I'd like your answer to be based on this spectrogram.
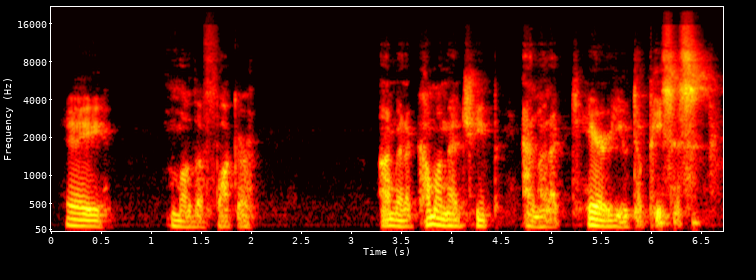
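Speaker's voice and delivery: low, soft, deliberate threat; imagined predator talking, low and unhurried; menacing lion. Acted. Lion eyeing the man in the Jeep, low quiet menace. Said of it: "the look in his face is like".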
